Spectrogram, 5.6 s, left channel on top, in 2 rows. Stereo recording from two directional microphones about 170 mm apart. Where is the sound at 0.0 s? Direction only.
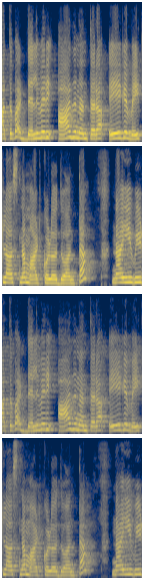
25° left (ahead or behind).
